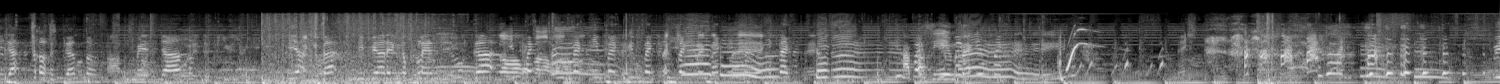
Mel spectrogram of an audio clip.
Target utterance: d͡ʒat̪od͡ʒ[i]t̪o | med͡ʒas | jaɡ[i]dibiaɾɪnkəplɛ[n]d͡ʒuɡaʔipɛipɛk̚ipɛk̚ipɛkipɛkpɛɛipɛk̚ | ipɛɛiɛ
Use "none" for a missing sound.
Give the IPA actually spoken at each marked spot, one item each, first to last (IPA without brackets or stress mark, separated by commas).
a, a, n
